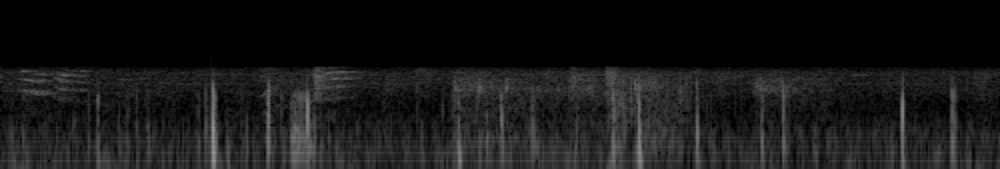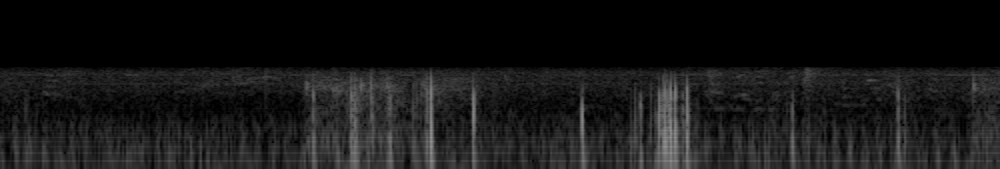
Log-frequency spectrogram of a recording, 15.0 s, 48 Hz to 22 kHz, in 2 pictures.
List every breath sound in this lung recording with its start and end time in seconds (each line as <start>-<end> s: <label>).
3.30-4.20 s: inhalation
4.24-5.25 s: exhalation
9.81-10.73 s: inhalation
10.73-11.16 s: exhalation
